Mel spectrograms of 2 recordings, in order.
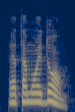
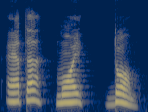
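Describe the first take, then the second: First: Said in the usual way. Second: Word by word. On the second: Shown as a demonstration. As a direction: separate each word of Это мой дом for a learner. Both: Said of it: "how it looks in a simple sentence".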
